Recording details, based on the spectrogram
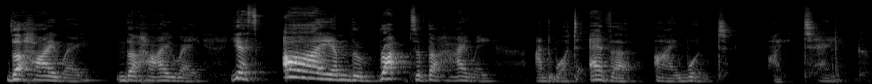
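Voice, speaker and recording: A woman voicing a boastful, greedy male rat highwayman from a rhyming storybook, with loud theatrical commands. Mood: bullying, boastful. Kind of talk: rhyming children's storybook villain.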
